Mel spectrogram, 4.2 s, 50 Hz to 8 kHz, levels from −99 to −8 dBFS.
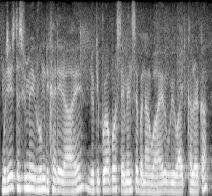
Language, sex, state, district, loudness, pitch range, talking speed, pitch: Hindi, male, Arunachal Pradesh, Longding, -12 LUFS, 130-160 Hz, 355 wpm, 145 Hz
